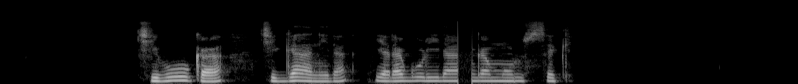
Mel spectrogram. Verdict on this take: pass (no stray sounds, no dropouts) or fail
fail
